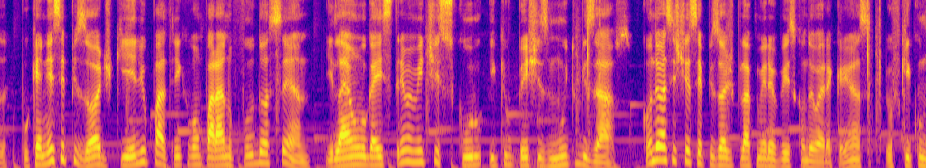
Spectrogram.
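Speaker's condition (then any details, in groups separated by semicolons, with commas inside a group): No condition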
